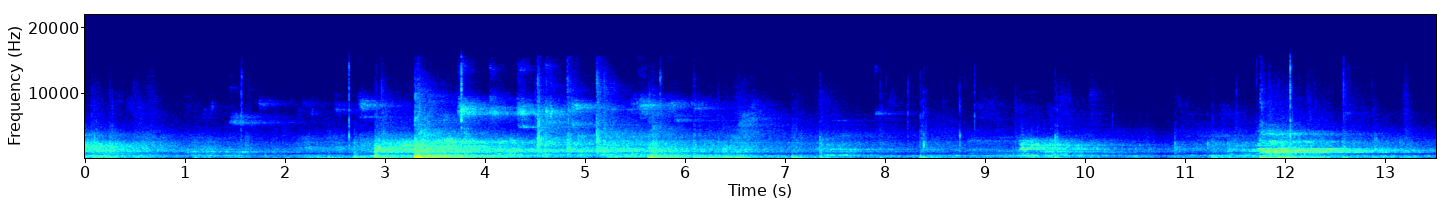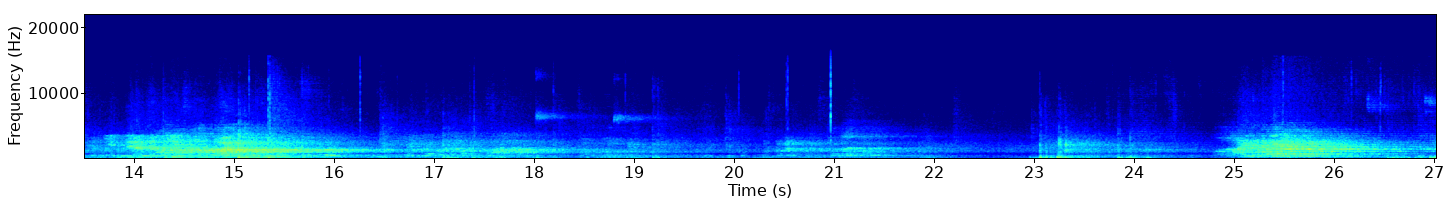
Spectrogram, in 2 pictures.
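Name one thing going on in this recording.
A ball thuds as players kick it, echoing in a large hall.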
